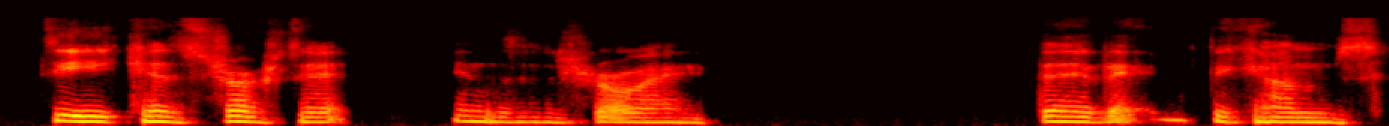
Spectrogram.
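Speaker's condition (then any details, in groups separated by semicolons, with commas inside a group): Multiple sclerosis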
